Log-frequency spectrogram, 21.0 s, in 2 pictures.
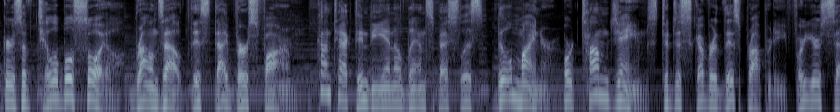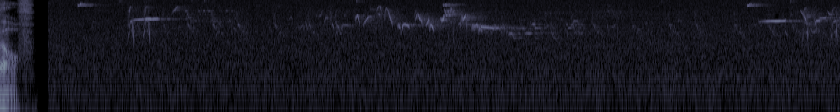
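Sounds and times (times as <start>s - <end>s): steady faint hiss: 11.1s - 20.5s
faint birdsong chirps and whistles: 11.4s - 21.0s.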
